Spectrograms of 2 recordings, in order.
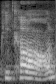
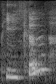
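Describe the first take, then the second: First: The word is said with an American pronunciation. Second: The word is said with a non-American pronunciation.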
